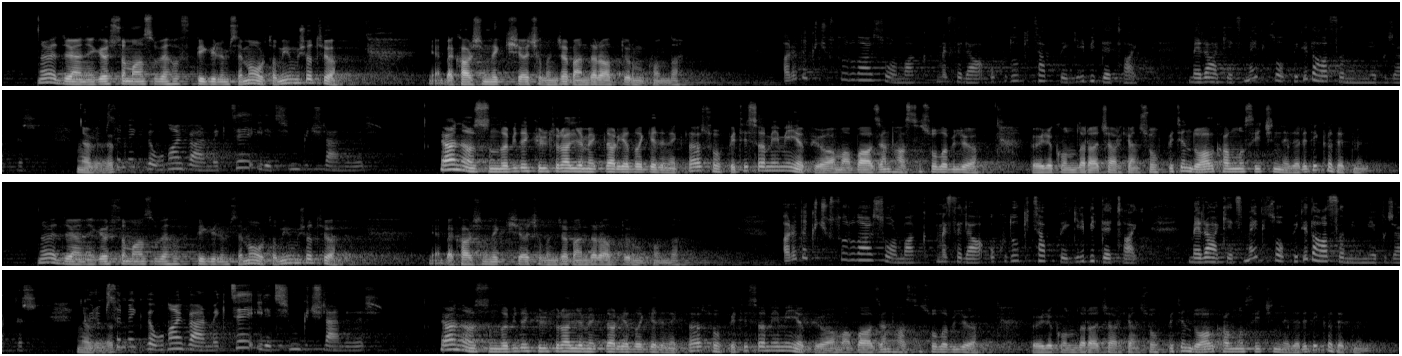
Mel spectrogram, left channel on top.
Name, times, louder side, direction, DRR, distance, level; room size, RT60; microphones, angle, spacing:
voice 1, 0.4-3.4 3.7-4.0 4.3-6.8 14.7-15.1 18.4-27.6, left 3 dB, 50° left, 12 dB, 0.6 m, -29 dB
voice 2, 7.4-17.8, right 5 dB, 40° right, 15 dB, 0.5 m, -41 dB
22.5 x 22.0 x 9.2 m, 2.5 s
head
